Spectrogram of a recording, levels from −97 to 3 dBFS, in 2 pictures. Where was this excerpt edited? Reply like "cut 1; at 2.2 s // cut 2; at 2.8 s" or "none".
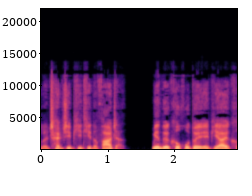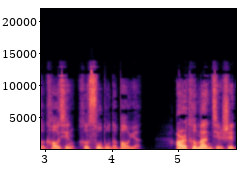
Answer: none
